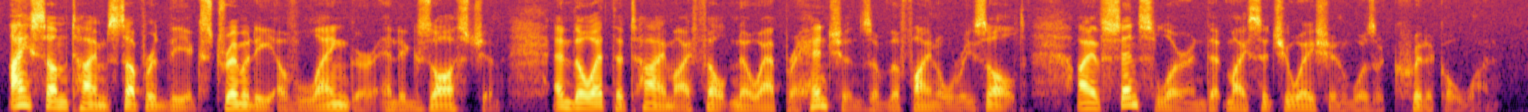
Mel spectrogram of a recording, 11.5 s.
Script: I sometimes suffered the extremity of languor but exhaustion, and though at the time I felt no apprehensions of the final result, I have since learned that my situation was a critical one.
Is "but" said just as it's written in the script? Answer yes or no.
no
